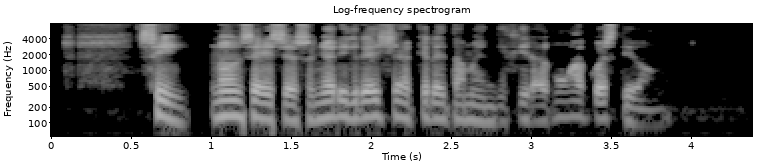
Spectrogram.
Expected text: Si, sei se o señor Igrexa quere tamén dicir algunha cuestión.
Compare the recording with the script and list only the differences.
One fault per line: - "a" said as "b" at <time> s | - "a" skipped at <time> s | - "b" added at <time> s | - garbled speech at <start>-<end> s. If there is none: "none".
- "non" added at 1.1 s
